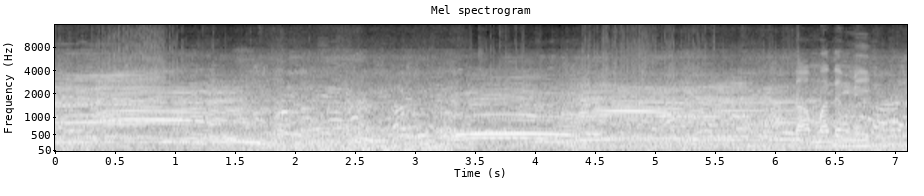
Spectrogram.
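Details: Friesian and crossbred bull calves at the Raniganj cattle market, Dinajpur, Bangladesh, on 26 July 2024; several overlapping drawn-out moos with arching harmonic bands rise and fall over a dense crowd murmur.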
